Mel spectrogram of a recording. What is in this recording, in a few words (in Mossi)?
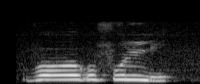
"voog-fulli", moore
